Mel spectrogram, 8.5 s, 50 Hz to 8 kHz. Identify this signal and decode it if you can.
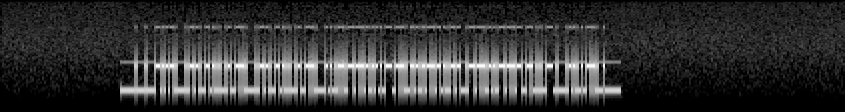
RTTY (75 baud, 850 Hz shift), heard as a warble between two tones, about 940 Hz centre. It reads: AGN? AGN? PSE RPT UR NAME DE OH5DQ K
